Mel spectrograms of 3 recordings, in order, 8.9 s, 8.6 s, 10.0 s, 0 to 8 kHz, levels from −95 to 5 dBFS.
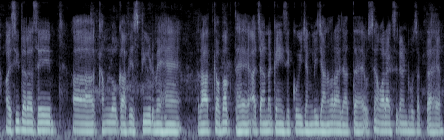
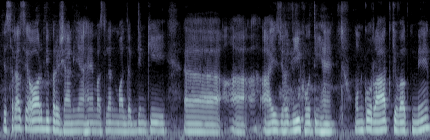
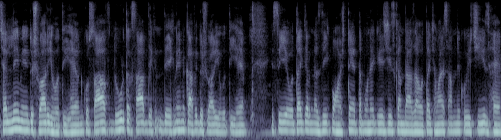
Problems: background sounds at intervals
